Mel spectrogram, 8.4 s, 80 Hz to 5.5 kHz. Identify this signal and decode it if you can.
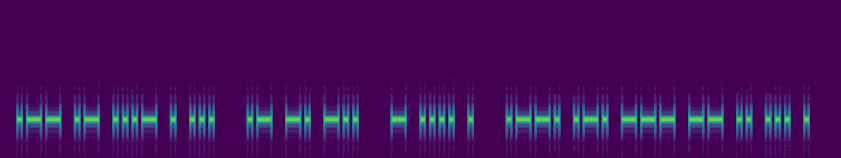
Morse code, heard as a keyed tone, about 25 wpm, 600 Hz. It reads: WAVES AND THE PROMISE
